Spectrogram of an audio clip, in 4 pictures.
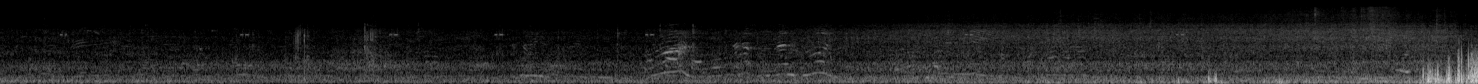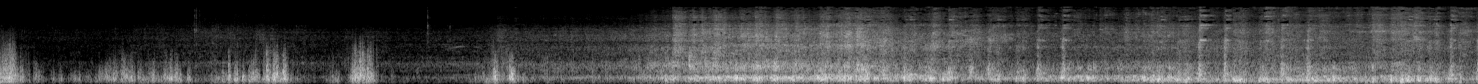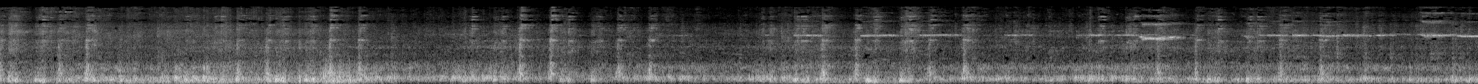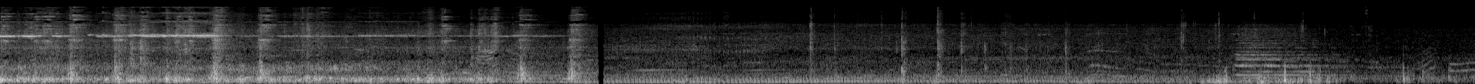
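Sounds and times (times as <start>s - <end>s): diesel train passing: 0.0s - 59.0s
wheels clacking on rail joints: 19.2s - 50.4s, 52.3s - 58.2s
high wheel squeal: 37.2s - 50.3s.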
